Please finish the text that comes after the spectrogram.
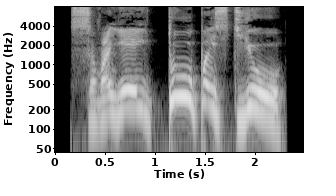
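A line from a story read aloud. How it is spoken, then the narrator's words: Angry shout. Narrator (Russian): зло выкрикнул опальный маг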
